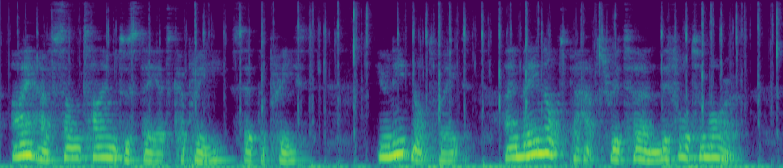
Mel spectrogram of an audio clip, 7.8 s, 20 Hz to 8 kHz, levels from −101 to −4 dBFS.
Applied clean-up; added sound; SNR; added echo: none; Computer keyboard; 11 dB; reverberation time 0.3 s.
